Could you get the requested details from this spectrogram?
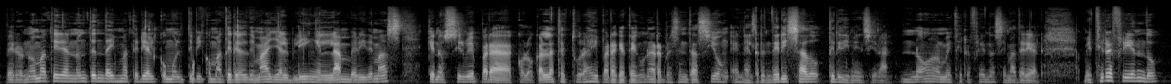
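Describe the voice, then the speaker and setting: A Spanish man with a Spanish accent walks through software step by step in a screen-recorded tutorial, frequently correcting himself and checking in with tag questions. He speaks quickly in a mid-range voice.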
